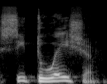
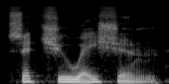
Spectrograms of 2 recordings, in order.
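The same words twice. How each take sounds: First: The middle consonant is a plain t sound. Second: The middle consonant is a ch sound. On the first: The speaker calls it wrong. "People say situation. Lo entiendo porque la T es T en español" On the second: The speaker calls it right. "La T y la U es ch"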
